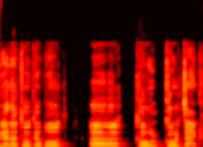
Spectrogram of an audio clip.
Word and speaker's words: Kholtak: and yeah we're gonna talk about uh Co col Tac right do I pronounce it well I have issue with pronunciation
